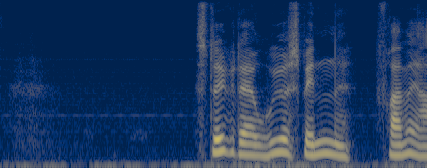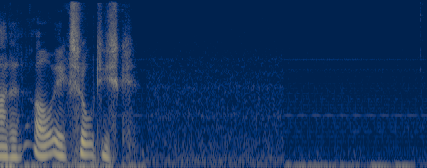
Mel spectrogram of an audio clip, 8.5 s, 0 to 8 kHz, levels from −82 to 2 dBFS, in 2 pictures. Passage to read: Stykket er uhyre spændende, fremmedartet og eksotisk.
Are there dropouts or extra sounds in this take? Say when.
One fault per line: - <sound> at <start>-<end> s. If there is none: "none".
none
